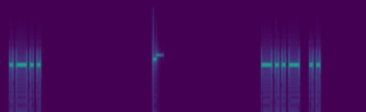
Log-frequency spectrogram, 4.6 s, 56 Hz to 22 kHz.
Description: Morse code, heard as a keyed tone, about 28 wpm, 700 Hz. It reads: L XI
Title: Top Two Letter Combinations in Words 28wpm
